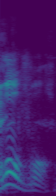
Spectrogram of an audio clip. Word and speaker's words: Louisville: Louisville. – You got to say it like you got like a big wad in your lip or something.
